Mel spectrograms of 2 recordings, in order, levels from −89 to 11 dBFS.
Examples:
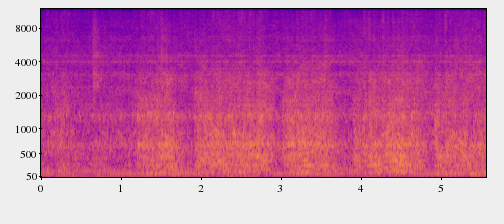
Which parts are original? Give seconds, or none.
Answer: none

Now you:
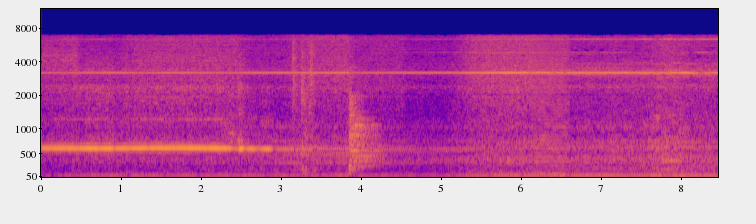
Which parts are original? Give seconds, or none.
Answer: 0.0-6.1; 6.6-8.5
